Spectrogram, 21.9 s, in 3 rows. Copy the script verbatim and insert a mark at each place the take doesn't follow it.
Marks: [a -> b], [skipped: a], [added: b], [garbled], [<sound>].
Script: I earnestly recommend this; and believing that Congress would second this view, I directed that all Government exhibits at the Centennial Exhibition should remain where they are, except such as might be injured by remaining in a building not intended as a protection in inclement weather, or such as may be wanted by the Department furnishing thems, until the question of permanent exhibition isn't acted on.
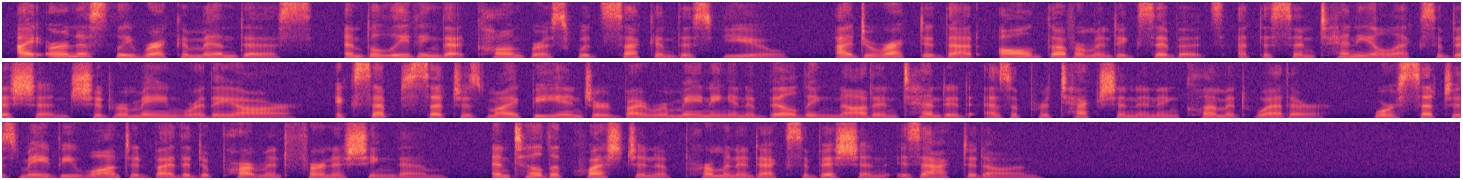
I earnestly recommend this; and believing that Congress would second this view, I directed that all Government exhibits at the Centennial Exhibition should remain where they are, except such as might be injured by remaining in a building not intended as a protection in inclement weather, or such as may be wanted by the Department furnishing [thems, -> them] until the question of permanent exhibition [isn't -> is] acted on.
